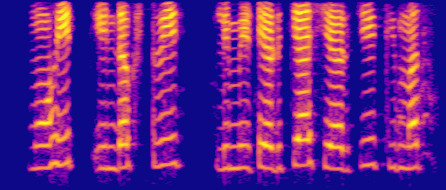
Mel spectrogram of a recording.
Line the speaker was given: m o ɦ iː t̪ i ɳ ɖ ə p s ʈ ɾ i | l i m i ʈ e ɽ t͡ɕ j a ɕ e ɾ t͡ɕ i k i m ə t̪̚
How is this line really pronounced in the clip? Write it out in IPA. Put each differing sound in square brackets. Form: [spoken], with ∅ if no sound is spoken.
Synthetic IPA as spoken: m o ɦ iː t̪ i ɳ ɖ ə [k] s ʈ ɾ i | l i m i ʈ e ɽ t͡ɕ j a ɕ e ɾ t͡ɕ i k i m ə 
